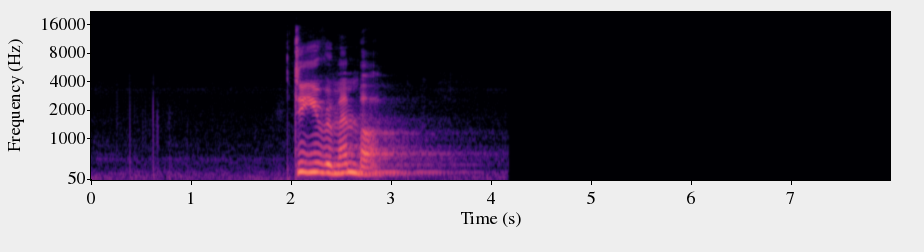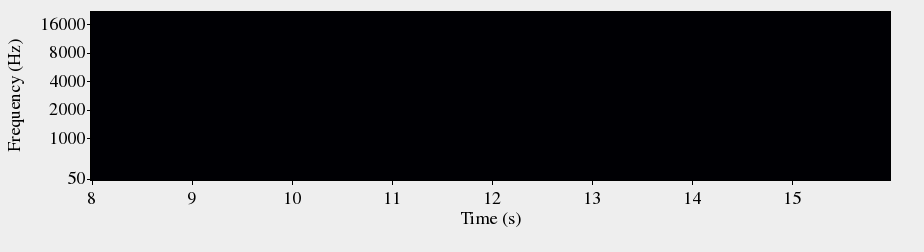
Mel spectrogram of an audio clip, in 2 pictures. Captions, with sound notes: Do you remember? [silence]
